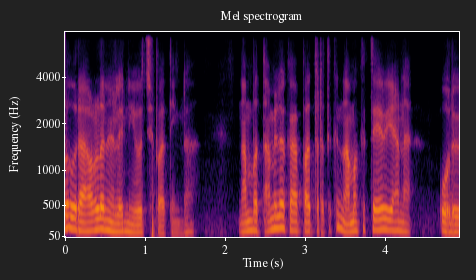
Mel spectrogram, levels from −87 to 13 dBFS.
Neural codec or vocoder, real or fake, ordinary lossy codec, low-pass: codec, 16 kHz, about 1 kbps, DyCAST, with the encoder's durations; fake; none; 7.2 kHz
